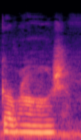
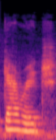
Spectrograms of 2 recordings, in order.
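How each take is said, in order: First: It is said with a North American pronunciation. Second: It is said with a British pronunciation. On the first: "instead of garage" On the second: "I am going to say garage"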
